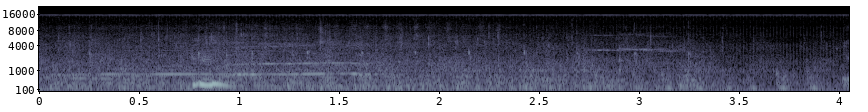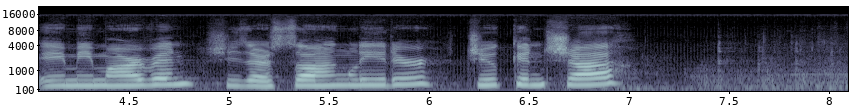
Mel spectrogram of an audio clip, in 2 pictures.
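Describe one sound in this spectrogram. A woman speaks clearly into a microphone over a loudspeaker.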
